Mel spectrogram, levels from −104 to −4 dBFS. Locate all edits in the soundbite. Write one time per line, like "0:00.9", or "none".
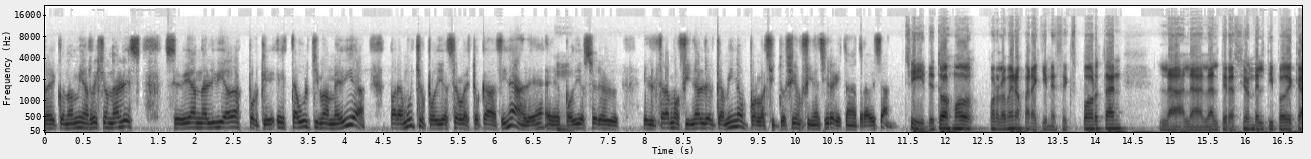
0:11.4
